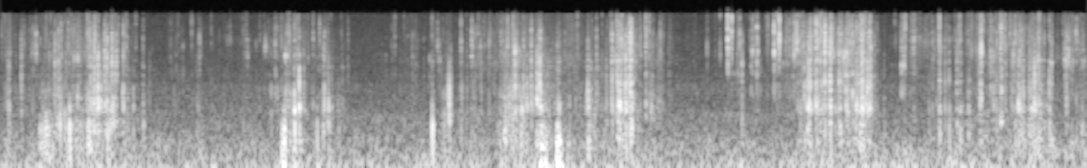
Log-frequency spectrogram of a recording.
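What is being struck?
Bar of soap.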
